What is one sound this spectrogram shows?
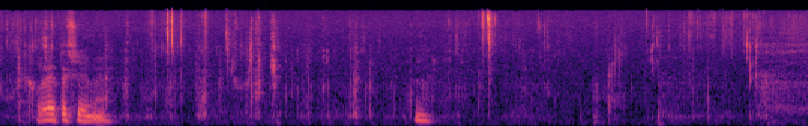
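Fresh herb stalks snap and crackle as they are torn apart.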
